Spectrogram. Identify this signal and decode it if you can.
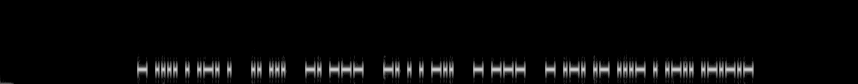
Morse code, heard as a keyed tone, about 40 wpm, 700 Hz. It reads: THERE IS NO NEED TO TRAVEL.
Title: Sentences from Top 1000 Words - Review Part 2 - 40wpm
